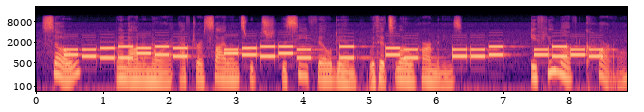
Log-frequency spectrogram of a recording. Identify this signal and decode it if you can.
DTMF, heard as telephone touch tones, dialled by machine, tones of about 220 ms, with speech in English. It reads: 7423095 *86#1 3 81 449 7674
